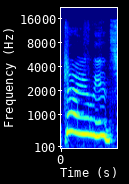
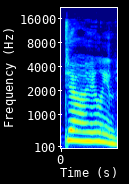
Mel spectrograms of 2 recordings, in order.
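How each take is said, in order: First: Very high, louder squeal; battle cry in a tiny high voice; squeaky battle cry. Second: Loud, raised battle shout; battle cry. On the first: Bazooka attacking the aliens, squeaky war cry. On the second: Pilot attacking the aliens, loud battle cry. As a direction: yell it at the enemy. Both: Acted.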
